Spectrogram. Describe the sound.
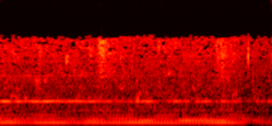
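Water sounds under music: a steady, even liquid wash with a sustained tone held across the whole short stretch, continuous and unbroken with no talk.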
